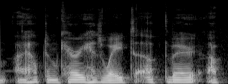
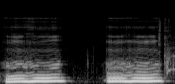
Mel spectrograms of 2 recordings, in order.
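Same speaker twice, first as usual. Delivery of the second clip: counselor's mm-hmm; 7 semitones higher than usual. Retold or imitated. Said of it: "and they'd go".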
